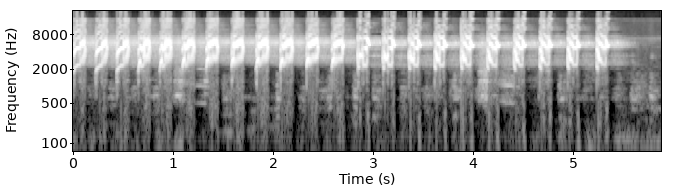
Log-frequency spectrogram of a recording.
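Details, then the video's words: Lovebird in sustained lure chatter to make other lovebirds reply loudly: a fast, steady run of about twenty shrill, squeaky high notes, nearly four per second, ending abruptly. "dengarkan sebentar saja, lovebird mu di jamin langsung nyaut rame bunyi gacor"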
